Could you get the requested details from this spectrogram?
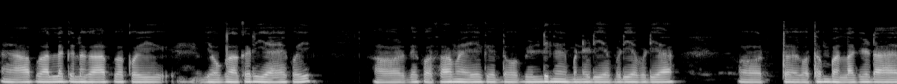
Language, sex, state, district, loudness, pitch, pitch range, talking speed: Marwari, male, Rajasthan, Nagaur, -17 LUFS, 115 Hz, 110-120 Hz, 175 wpm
